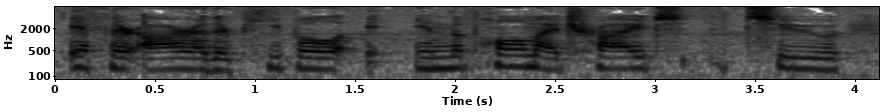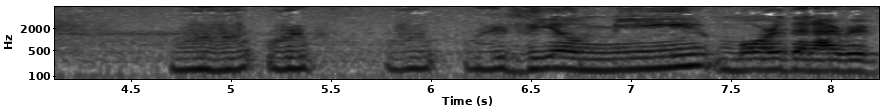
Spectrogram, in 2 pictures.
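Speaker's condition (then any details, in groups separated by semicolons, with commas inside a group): Stutter; stutter since early age, learned to speak less as a child, much past work on m sounds; difficulty shifting toward s, constantly changing and fluid; m sounds historically very hard, now easier; s, l sounds harder; effortful word production; blocks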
